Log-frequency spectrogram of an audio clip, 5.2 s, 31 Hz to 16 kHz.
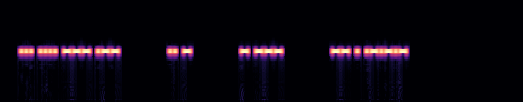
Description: Morse code, heard as a keyed tone, about 52 wpm, 700 Hz. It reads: SHOW IT TO ME.
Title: 3x Word-Spacing - Sentences from Top 200 Words - 50wpm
